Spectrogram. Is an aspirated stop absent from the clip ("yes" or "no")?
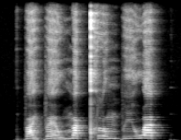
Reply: no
